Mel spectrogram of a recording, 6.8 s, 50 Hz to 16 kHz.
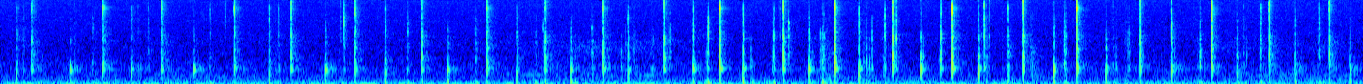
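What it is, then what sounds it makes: Plastic game controller. Fingertips rapidly click the buttons and triggers of a black PS4 game controller with white joysticks, made of hollow plastic. About forty short, dry, bright clicks arrive in a quick, uneven stream, each dying away almost instantly over a faint, steady low hum.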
